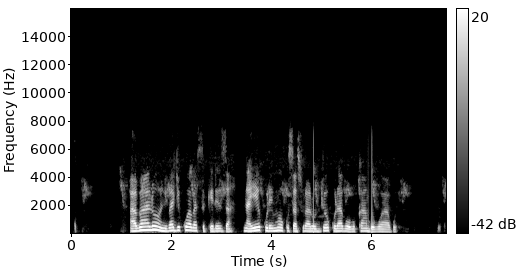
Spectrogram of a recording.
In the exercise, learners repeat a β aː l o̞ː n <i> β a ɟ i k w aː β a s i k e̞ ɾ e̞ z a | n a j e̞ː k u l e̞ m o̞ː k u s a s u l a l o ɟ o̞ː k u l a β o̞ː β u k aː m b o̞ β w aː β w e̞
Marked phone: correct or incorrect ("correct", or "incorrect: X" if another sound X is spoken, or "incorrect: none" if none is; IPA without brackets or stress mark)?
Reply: correct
